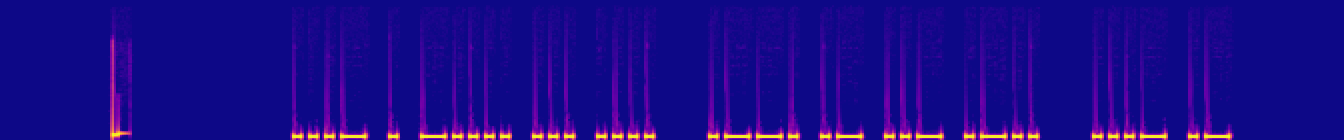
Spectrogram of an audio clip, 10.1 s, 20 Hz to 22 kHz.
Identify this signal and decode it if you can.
Morse code, heard as a keyed tone, about 21 wpm, 700 Hz. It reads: VE6SH PAUL VA
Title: K1USN SST QSO Practice - 20wpm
